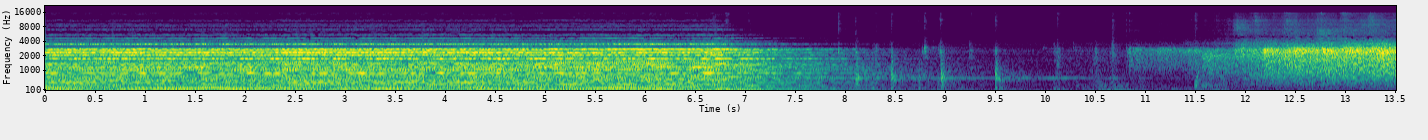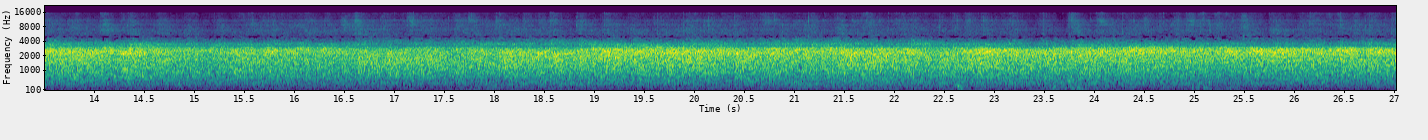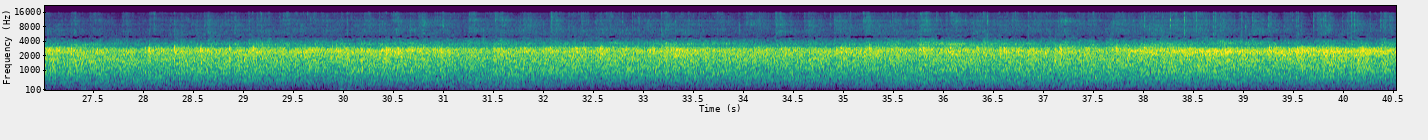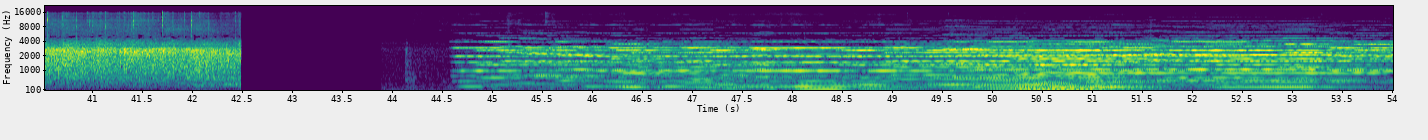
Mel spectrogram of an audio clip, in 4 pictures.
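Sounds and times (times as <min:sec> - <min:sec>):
audience applauding: 0:07.7 - 0:42.5.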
